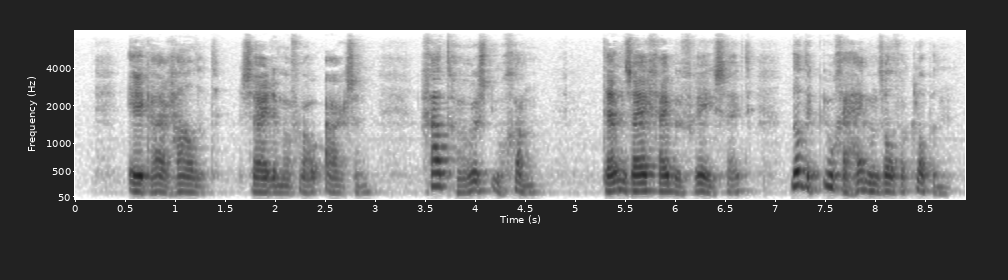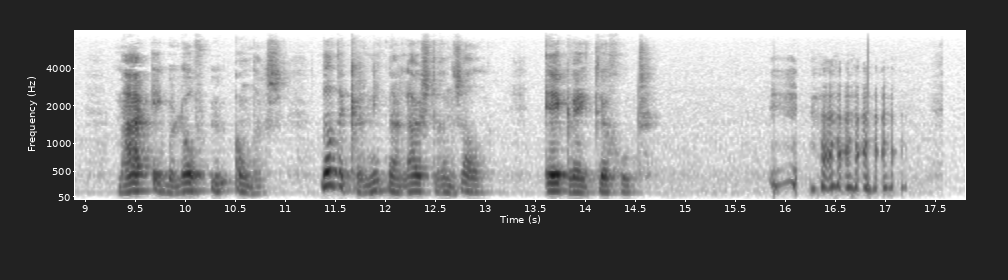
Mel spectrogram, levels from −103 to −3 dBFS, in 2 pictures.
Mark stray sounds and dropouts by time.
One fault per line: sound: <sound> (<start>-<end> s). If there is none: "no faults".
sound: laugh (15.8-17.3 s)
